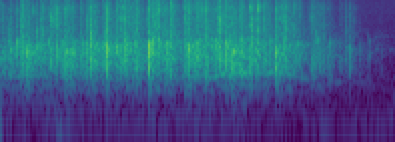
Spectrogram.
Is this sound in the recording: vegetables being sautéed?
no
